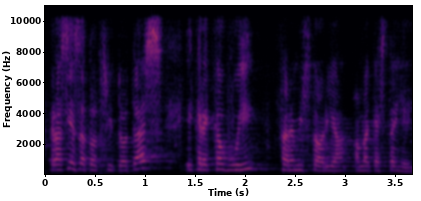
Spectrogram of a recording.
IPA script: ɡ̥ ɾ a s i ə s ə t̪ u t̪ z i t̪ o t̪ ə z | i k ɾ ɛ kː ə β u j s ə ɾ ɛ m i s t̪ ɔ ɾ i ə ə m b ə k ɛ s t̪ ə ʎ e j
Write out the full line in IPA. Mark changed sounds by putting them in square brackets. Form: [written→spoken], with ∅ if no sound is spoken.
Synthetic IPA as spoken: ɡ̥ ɾ a s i ə [s→z] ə t̪ [u→o] t̪ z i t̪ o t̪ ə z | i k ɾ ɛ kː ə β u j [s→f] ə ɾ ɛ m i s t̪ ɔ ɾ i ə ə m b ə k ɛ s t̪ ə ʎ e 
